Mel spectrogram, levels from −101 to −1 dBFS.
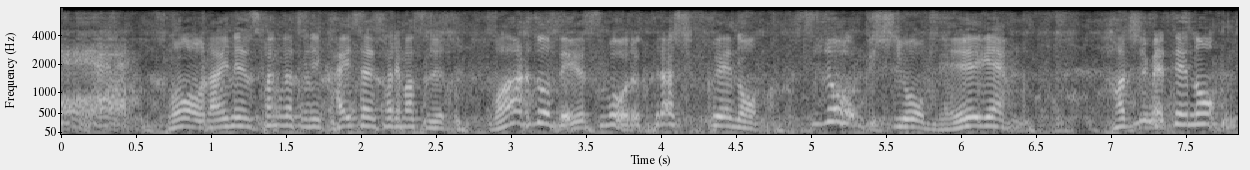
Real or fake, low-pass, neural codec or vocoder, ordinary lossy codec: fake; 7.2 kHz; codec, 16 kHz, 4.8 kbps, FACodec; none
